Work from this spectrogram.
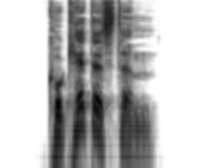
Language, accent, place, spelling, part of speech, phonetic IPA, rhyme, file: German, Germany, Berlin, kokettestem, adjective, [koˈkɛtəstəm], -ɛtəstəm, De-kokettestem.ogg
- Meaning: strong dative masculine/neuter singular superlative degree of kokett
